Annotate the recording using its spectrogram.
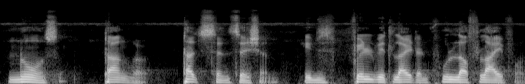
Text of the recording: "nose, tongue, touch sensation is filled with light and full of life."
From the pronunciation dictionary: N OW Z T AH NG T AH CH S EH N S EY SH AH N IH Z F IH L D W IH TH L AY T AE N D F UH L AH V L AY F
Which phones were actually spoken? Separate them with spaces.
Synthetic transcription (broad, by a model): N OW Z T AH NG T AH CH S EH N S EY SH AH N IH Z F IH L D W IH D L AY T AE N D F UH L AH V L AY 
